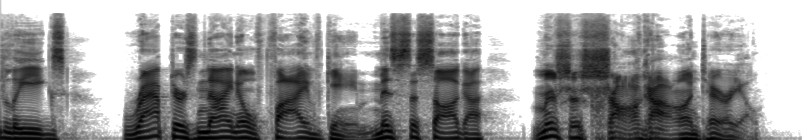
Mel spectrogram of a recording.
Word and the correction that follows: Mississauga: Sorry, Mississauga. I'm trying not to do any edits, so I'm going to leave the first pronunciation in where I sound a little bit like a drunken Tom Brokaw.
